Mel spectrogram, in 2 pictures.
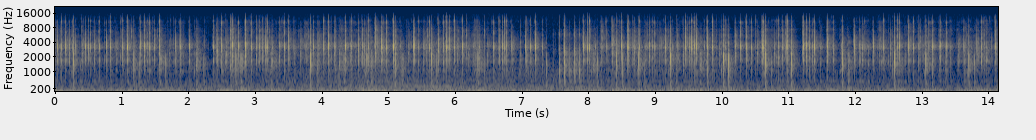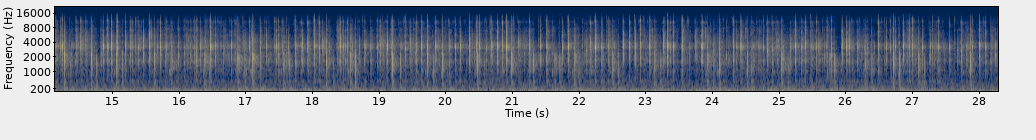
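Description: Rapid, continuous typing on a custom 60% mechanical keyboard with lubed Novelkeys Nolives linear switches in an aluminium plate and GMK keycaps: a dense stream of sharp key strokes, with a brief pause about seven and a half seconds in.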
